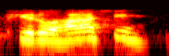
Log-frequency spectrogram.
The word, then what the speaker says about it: Furuhashi: Uh, but my other, my other point is about uh, is it, I can't, how to say his name is Furuhashi. – Yep, he's coming.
